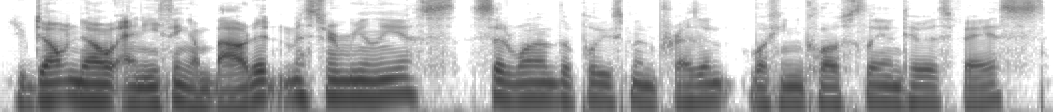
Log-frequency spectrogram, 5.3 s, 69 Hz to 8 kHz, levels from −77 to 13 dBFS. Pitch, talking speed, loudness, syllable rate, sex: 110 Hz, 215 wpm, -17 LUFS, 6.3 syllables/s, male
